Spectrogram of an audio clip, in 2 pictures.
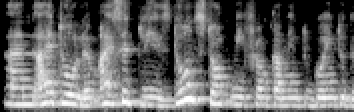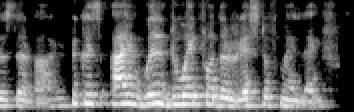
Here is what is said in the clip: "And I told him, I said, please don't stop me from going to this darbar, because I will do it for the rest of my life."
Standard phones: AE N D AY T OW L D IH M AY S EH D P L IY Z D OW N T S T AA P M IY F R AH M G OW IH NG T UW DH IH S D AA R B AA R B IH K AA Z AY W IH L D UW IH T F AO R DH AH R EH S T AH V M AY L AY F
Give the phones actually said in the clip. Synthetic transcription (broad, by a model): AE N D AY T OW L D IH M AY S EH D P L IY Z D OW N T S T AA P M IY F R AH M G OW IH NG T UW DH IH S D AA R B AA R B IH K AA Z AY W IH L D UW IH T F AO R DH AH R EH S T AH V M AY L AY F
